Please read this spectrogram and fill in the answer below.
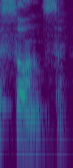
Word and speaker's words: сонце: Давайте визначимо, скільки складів в слові сонце. Сонце. Так, в слові сонце два склади. Перший - сон, другий - це. А на який же склад падає наголос? Давайте покличемо сонце. Так, наголос падає на перший склад.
